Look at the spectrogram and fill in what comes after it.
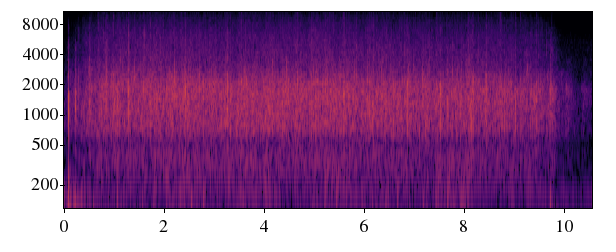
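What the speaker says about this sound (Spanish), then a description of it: "quisiera pedirles un aplauso para el presidente saliente" Sustained applause from a room of governors and delegates at a plenary meeting, honoring the outgoing president: dense, even clapping for about ten seconds, then tapering off quickly, with no talk over it.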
